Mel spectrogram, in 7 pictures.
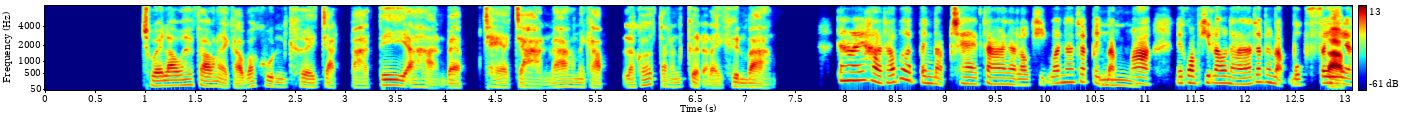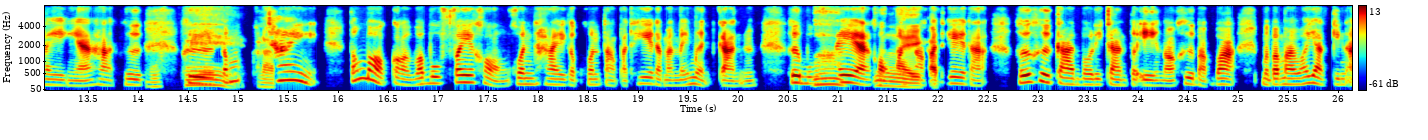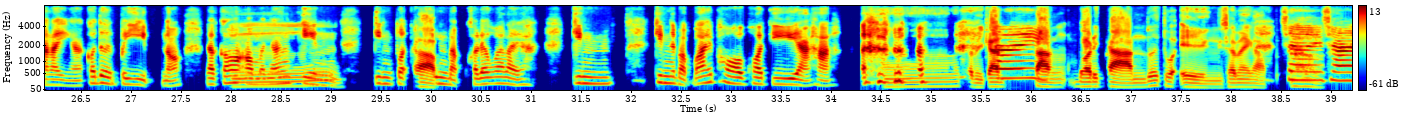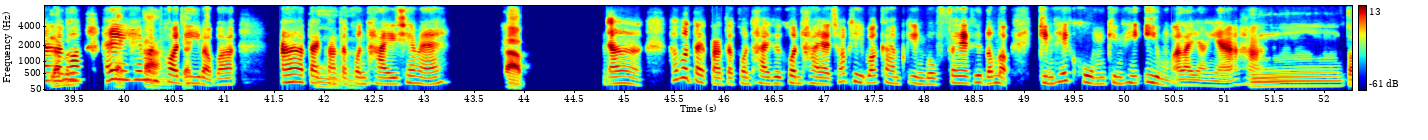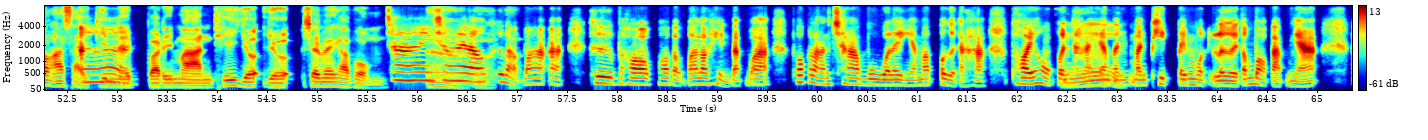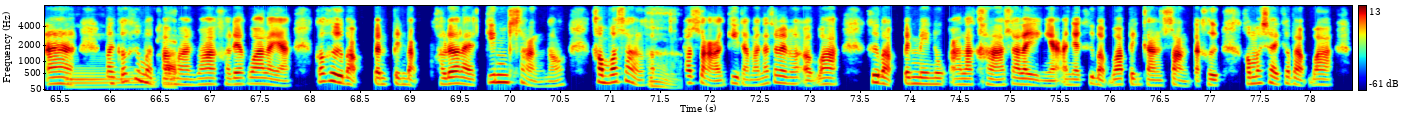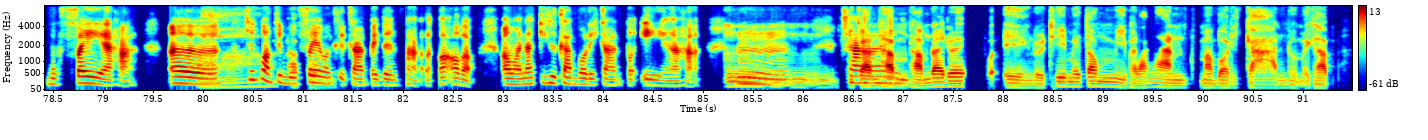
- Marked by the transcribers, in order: "เกิด" said as "เผิด"; chuckle; "เกิด" said as "เผิด"; other background noise
- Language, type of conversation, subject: Thai, podcast, เคยจัดปาร์ตี้อาหารแบบแชร์จานแล้วเกิดอะไรขึ้นบ้าง?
